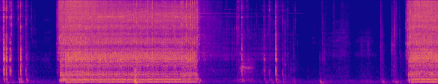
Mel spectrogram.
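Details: Traxxas Nitro Slash nitro engine on the bench, after a carb screw was set about flush: screams at a steady high rev about three seconds, drops off, refires; owner thinks it is now a little too lean.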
